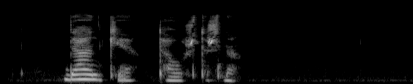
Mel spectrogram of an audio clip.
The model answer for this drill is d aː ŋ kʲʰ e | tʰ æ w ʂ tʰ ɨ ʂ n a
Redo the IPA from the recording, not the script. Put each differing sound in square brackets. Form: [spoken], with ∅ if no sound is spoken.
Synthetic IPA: d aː [n] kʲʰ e | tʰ [a] w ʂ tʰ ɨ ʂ n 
